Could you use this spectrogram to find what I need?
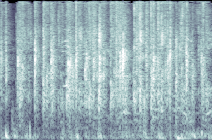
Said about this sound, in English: Yes, round of applause.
